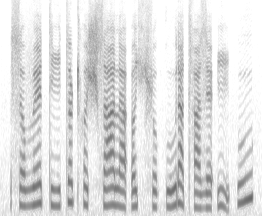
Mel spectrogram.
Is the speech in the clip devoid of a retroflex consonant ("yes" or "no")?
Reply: no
